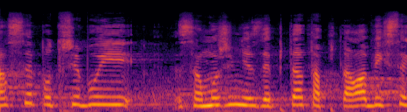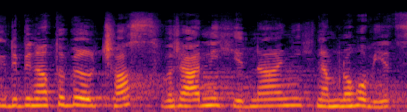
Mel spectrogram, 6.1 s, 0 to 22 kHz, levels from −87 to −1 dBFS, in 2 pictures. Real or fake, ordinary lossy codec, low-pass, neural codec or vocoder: real; AAC, 48 kbps; 14.4 kHz; none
